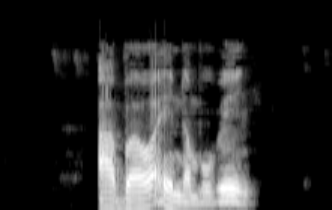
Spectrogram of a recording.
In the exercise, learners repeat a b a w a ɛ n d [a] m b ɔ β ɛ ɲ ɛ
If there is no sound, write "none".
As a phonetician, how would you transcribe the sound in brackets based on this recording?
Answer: a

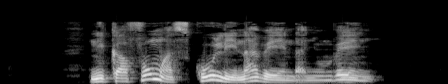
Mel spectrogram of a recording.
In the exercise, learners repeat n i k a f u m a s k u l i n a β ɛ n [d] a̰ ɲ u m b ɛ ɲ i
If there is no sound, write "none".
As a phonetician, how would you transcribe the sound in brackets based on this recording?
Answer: d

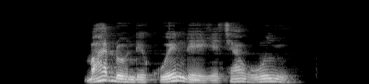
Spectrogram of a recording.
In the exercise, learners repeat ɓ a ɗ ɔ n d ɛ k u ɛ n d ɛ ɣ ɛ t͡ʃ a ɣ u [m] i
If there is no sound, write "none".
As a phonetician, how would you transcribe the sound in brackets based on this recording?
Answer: ɲ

